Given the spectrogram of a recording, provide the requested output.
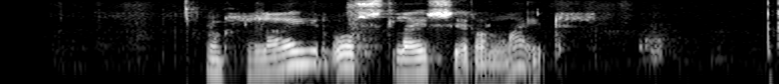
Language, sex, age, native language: Icelandic, female, 40-49, Icelandic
